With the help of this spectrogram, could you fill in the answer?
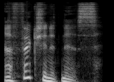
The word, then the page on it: affectionateness: British English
